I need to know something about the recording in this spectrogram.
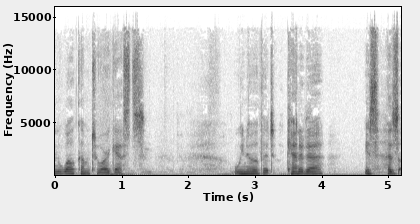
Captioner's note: speaking French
